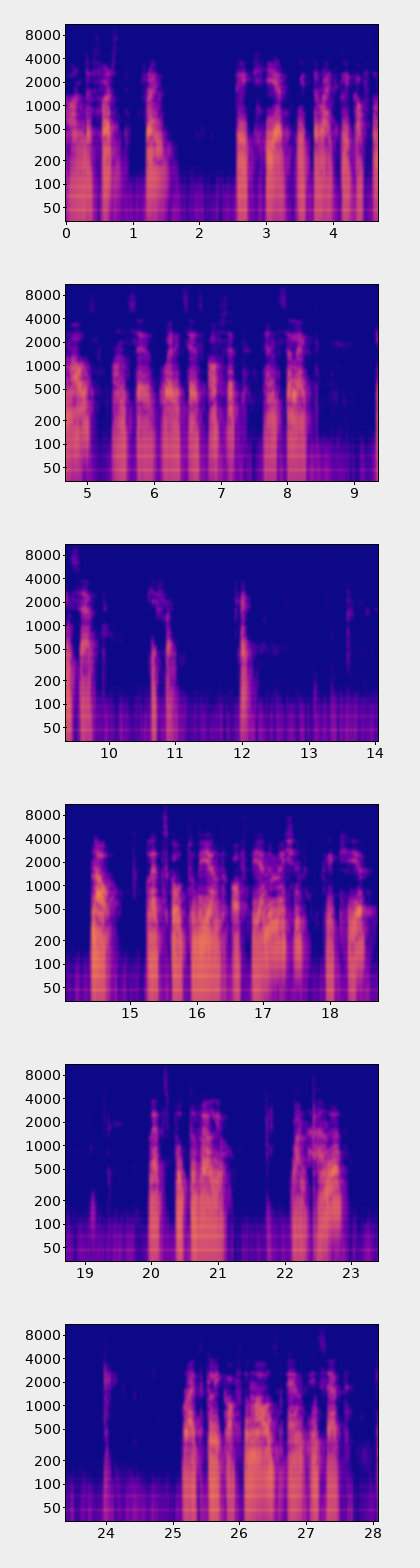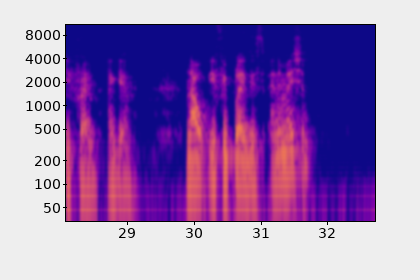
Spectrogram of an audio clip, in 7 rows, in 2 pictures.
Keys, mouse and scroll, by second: 9.9-18.0 right drag, 18.0-23.8 drag, 23.8 KP_0, 23.9 KP_Enter, 28.2-30.8 right drag, 30.8 click.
